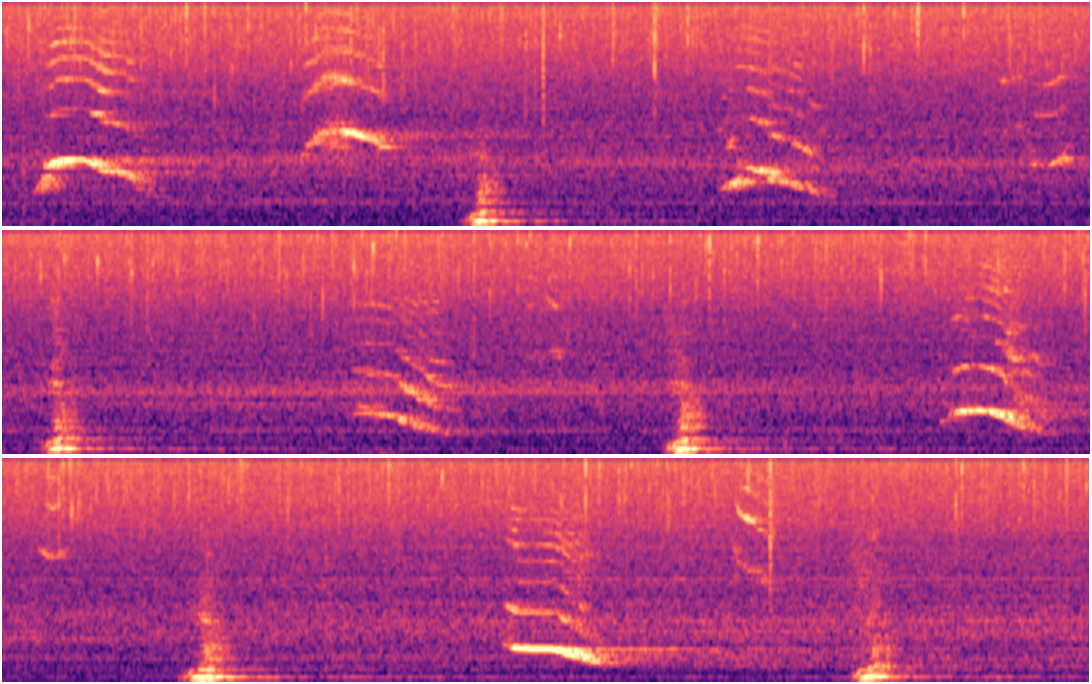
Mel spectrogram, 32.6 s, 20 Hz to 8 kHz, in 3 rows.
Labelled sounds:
0.4	1.4	humpback whale, 0.78 to 4.7 kHz
3.0	4.0	humpback whale, 0.94 to 5.5 kHz
7.3	8.2	humpback whale, 0.78 to 4.9 kHz
10.0	10.7	humpback whale, 0.81 to 2.9 kHz
14.4	15.4	humpback whale, 0.78 to 3.0 kHz
20.3	21.4	humpback whale, 0.97 to 3.8 kHz
22.1	22.5	humpback whale, 1.9 to 2.3 kHz
26.8	27.5	humpback whale, 0.91 to 4.0 kHz
29.1	29.5	humpback whale, 1.4 to 4.0 kHz

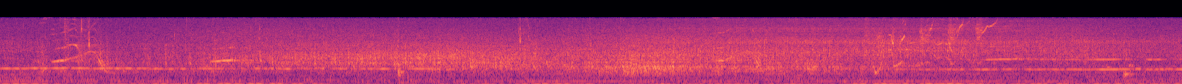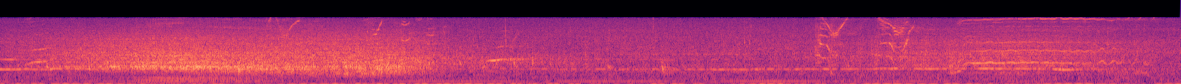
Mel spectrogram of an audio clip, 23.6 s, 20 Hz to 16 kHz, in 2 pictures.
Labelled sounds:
0.4	1.2	killer whale, southern Alaska resident, 0.88 to 8.0 kHz
2.1	2.5	killer whale, southern Alaska resident, 0.69 to 1.6 kHz
7.0	7.7	killer whale, southern Alaska resident, 6.9 to 8.0 kHz
12.0	12.7	killer whale, southern Alaska resident, 4.2 to 8.0 kHz
16.6	17.2	killer whale, southern Alaska resident, 0.69 to 5.0 kHz
19.9	21.1	killer whale, southern Alaska resident, 0.97 to 8.0 kHz
21.4	23.6	killer whale, southern Alaska resident, 0.46 to 8.0 kHz

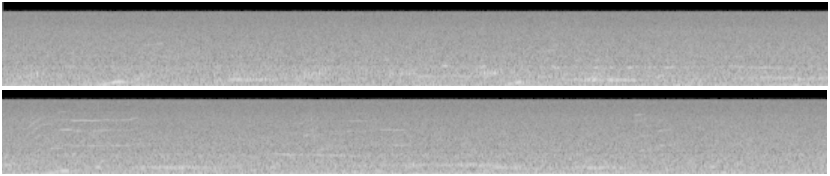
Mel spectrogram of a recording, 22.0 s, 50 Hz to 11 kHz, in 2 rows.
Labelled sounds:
11.8	12.8	humpback whale, 2.2 to 4.0 kHz
15.6	16.4	humpback whale, 2.4 to 3.6 kHz

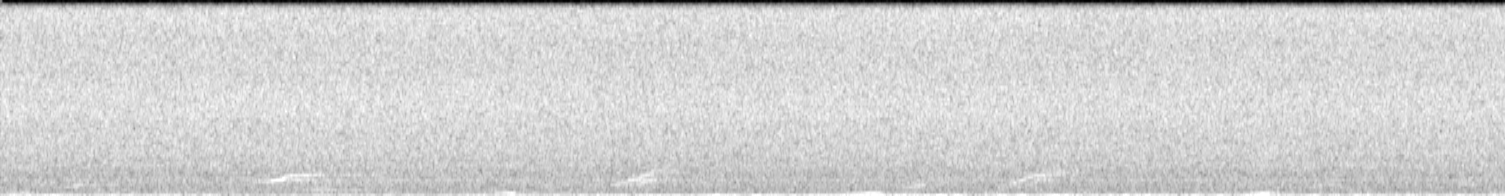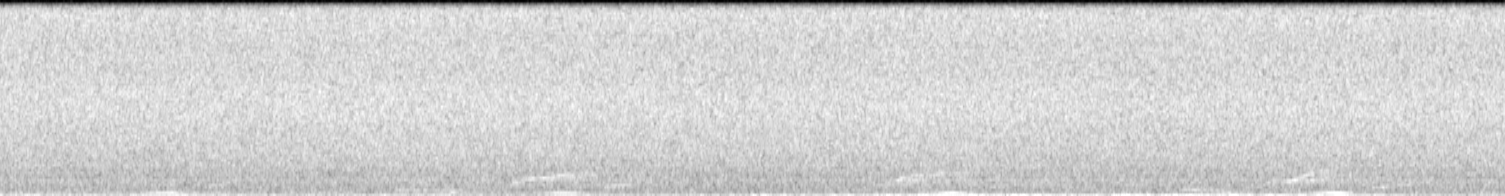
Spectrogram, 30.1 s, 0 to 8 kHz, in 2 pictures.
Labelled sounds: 2.8	3.2	humpback whale, 0.80 to 1.0 kHz
6.3	6.7	humpback whale, 0.80 to 1.1 kHz
10.3	10.5	humpback whale, 0.80 to 0.96 kHz
20.4	20.8	humpback whale, 0.80 to 0.96 kHz
24.0	24.3	humpback whale, 0.80 to 0.93 kHz

